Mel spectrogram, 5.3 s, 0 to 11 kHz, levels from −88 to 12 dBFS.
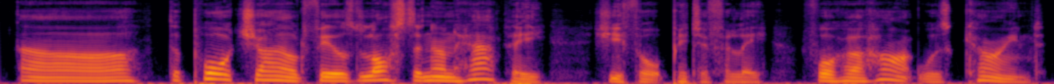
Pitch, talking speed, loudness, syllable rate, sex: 135 Hz, 180 wpm, -19 LUFS, 4.6 syllables/s, male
